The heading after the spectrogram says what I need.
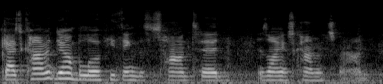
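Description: A female vlogger talking to viewers in a nervous, hushed night-time manner while exploring indoors on a handheld camera. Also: mid-range voice, moderate pace, poor audio. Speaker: vlogger hosting a challenge video. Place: indoors in hotel hallways. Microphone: handheld phone camera, walking. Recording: handheld recording with background noise.

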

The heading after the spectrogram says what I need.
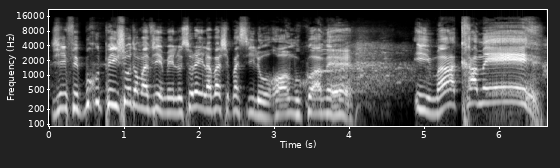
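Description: A man in his thirties doing stand-up in a comedy club, animated, swinging between loud bursts and low asides. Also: quick pace, creaky, slight background noise. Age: 30s. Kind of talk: stand-up storytelling.

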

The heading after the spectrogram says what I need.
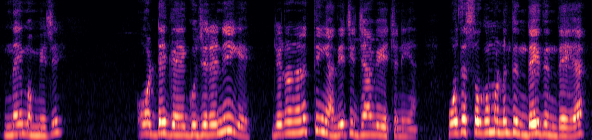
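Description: Actress as a fearful, tearful young daughter-in-law, quiet and pleading, dry recording. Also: female voice, mid-range voice, brisk, dry recording, natural voice. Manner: pleading, fearful, soft and sad. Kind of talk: family drama acting.

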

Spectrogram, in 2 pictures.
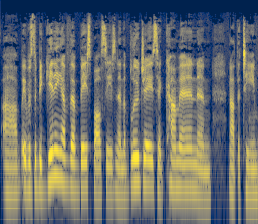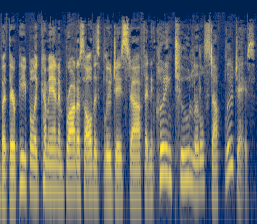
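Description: Lowish-voiced woman telling funny radio stories. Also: moderate pace, no room sound. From Canada. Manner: animated storyteller, laughs often. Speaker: radio news anchor, guest. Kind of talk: casual interview storytelling.

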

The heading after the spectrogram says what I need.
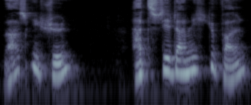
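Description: A short-tempered peasant husband from a folk tale, voiced by an older storyteller, husky and raised in pitch. He scolds loudly and impatiently, and his lively voice leaps up and down. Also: takes it slowly, heavily acted. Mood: tender.

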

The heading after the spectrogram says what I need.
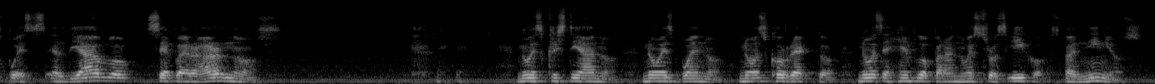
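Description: A man from the United States giving a casual spoken sermon in a halting, preachy way, often repeating his words. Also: on the high side, slight background noise. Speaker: vlogger.

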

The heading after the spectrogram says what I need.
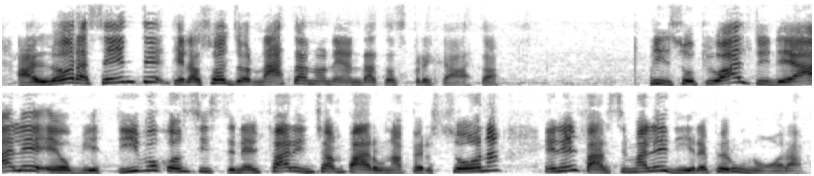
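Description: A woman reading a comic novel aloud as an audiobook, bringing the dialogue to life with raised pitch. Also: fairly bright tone, highs cut off. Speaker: audiobook reader.

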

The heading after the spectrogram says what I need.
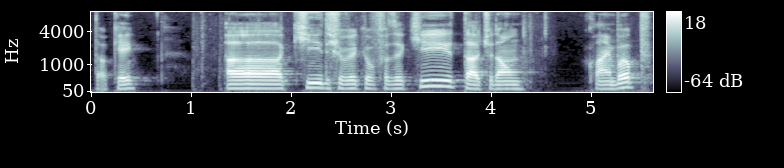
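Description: Excitable man yelling over a game. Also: mid-range voice, moderate pace, clean tone. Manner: excitable, swears and yells at the boss. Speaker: gameplay commentator. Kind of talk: live let's-play commentary.

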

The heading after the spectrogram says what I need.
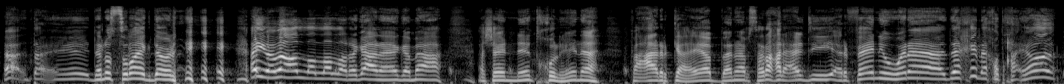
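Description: A young man with an Egyptian Arabic accent giving excited gameplay commentary as a gaming YouTuber, often shouting and laughing. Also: sits high, quick pace, clear, resonant tone.

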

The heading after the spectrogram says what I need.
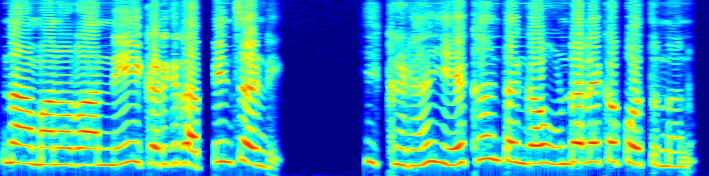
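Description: A woman doing a high, pleading old grandmother. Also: steady tone, normal speed, darkish tone, dry recording, clean studio sound, natural voice. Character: poor old village grandmother, homesick and gentle. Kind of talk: storybook voice acting.

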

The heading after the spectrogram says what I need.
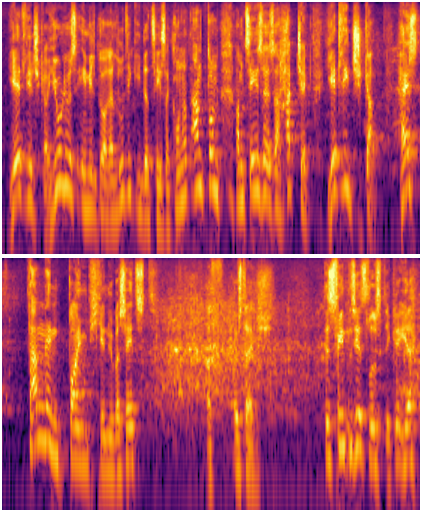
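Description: A middle-aged man with a Viennese accent telling a stand-up story, chatty and self-mocking, with laughing asides. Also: fairly high pitch. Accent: Viennese Austrian German. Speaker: comedian.

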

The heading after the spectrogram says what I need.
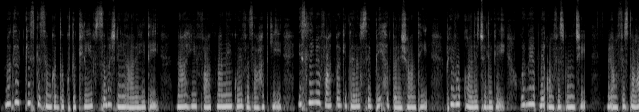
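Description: A woman narrating a first-person horror story as a storyteller, reading calmly and earnestly. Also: on the low side, no room sound. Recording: dull lo-fi dry recording.

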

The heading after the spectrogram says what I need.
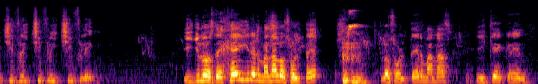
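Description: A man chatting on a home livestream, campy and self-mocking, calling his viewers sisters. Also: sits high. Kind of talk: casual livestream chat. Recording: echoey room, faint background noise.

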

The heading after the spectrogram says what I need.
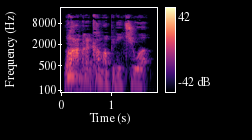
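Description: A woman voicing a mean, ugly male troll who makes low, gruff threats in a children's story. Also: big pitch swings, fairly quick, bright, forceful tone, heavily acted. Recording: echoey room.

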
